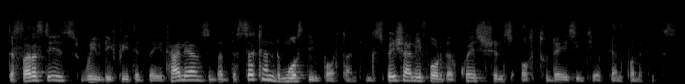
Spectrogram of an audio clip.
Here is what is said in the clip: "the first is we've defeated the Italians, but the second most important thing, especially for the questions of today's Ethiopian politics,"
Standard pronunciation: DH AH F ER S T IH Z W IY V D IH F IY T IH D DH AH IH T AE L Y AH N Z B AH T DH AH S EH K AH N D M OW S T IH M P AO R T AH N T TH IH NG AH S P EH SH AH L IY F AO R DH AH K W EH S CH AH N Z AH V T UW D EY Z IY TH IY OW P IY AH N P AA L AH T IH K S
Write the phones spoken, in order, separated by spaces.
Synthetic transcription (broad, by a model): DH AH F ER S T IH Z W IY D IH F IY T IH D DH AH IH T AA L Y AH N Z B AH T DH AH S EH K AH N D M OW S T IH M P AO R T AH N T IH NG S P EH SH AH L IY F AO R DH AH K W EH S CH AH N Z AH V T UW D EY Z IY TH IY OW P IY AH N P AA L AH T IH K S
